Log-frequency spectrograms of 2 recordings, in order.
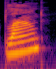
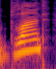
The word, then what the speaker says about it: Blount: Was it Blunt or Blount? Three pronounced it Blount, two Blunt, so both pronunciations are listed.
